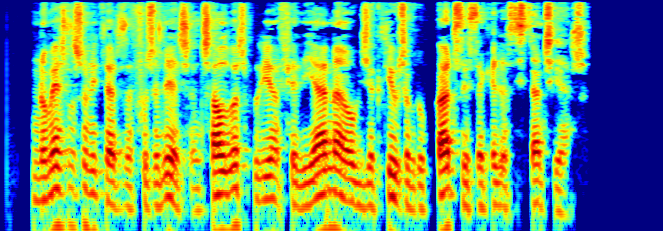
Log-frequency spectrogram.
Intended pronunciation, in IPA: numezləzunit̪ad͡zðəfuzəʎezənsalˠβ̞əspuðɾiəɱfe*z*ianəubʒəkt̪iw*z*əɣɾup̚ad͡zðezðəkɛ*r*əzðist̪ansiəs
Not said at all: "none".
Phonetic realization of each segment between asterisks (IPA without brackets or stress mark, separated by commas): ð, z, ʎ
